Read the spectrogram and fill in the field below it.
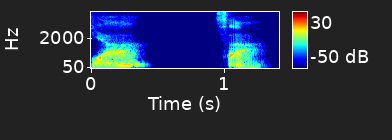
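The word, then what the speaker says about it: יצא: And this is silent. There's no reason, there's no vowels underneath it, so you don't need to make a sound. Okay. So you only make a vowel or a sound under those things which have a vowel sound. Okay. So that's Ya, Tsa.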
